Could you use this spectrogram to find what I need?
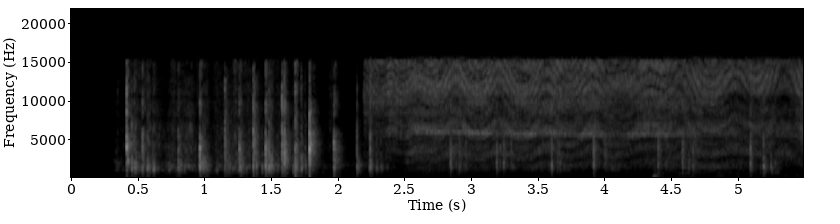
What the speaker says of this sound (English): We used our Sullivan's quilt basting spray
